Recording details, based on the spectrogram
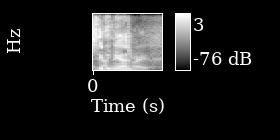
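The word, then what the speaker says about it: Steven Yeun: Am I mispronouncing it? Stephen Yeun.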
